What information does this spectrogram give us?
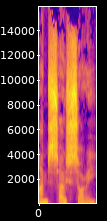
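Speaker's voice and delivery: gentle, soft, light, hushed murmur. A woman responds to a man who shook his head sadly, softly. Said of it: "said MJ softly".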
